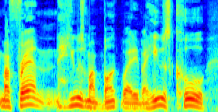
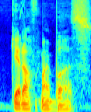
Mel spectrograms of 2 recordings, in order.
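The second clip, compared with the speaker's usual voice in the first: soft, hushed, barely audible drill sergeant whisper; 8 semitones lower, 6 dB quieter than usual. Retelling what a drill sergeant said on the bus, in a quiet whisper. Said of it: "he whispers quietly".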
